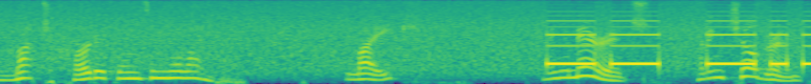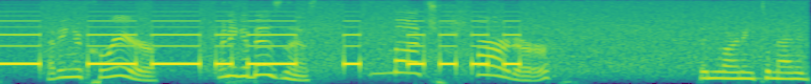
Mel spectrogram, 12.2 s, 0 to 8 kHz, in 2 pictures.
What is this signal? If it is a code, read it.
Morse code, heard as a keyed tone, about 10 wpm, 730 Hz, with speech in English. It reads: MKQEH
